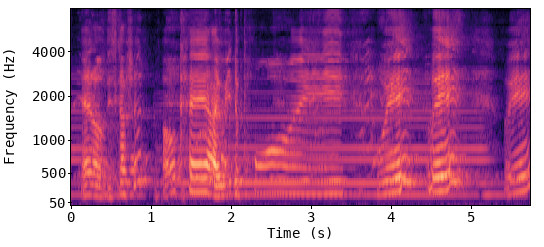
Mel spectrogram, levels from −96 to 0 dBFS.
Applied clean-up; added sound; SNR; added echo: none; Bowed string instrument; 13 dB; reverberation time 0.8 s.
